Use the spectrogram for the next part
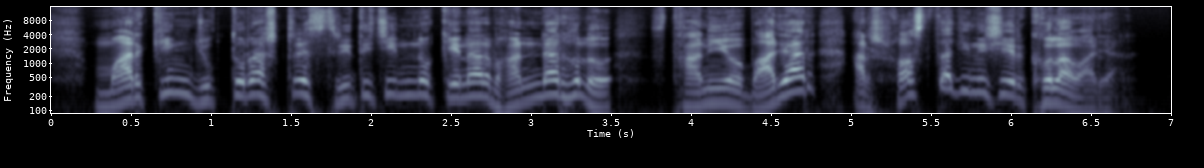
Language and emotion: Bengali, happy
